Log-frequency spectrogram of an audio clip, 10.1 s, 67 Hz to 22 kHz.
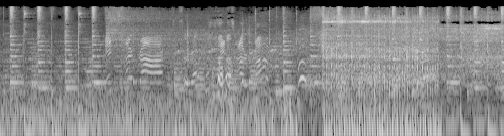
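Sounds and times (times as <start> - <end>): music with a steady beat: 0.0 - 2.0, 7.4 - 10.0
high turbine whine: 6.3 - 10.0
helicopter rotor pulsing: 6.4 - 9.0.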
